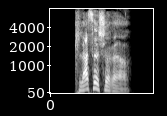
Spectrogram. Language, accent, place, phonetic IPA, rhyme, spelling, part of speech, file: German, Germany, Berlin, [ˈklasɪʃəʁɐ], -asɪʃəʁɐ, klassischerer, adjective, De-klassischerer.ogg
- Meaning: inflection of klassisch: 1. strong/mixed nominative masculine singular comparative degree 2. strong genitive/dative feminine singular comparative degree 3. strong genitive plural comparative degree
